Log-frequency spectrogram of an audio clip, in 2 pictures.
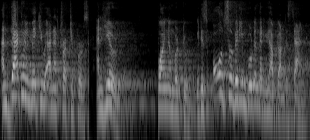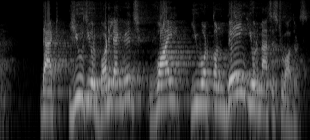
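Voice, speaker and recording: A man who teaches spoken English, giving an earnest motivational lesson to camera, repeating words and dropping his voice low for serious points. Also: sing-song, normal speed. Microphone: camera mic, speaking to camera. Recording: echoey room with long reverb.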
